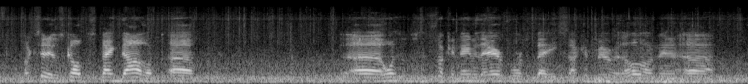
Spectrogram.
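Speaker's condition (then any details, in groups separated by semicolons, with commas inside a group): No condition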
